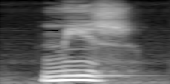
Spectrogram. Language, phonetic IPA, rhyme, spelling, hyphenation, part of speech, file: Ukrainian, [mʲiʒ], -iʒ, між, між, preposition, Uk-між.ogg
- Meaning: 1. between, among (expressing position in space or time) 2. between, among (expressing motion towards)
